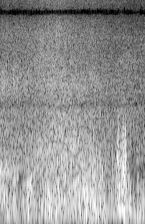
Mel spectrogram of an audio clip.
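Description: Ocean waves wash onto a beach while strong wind buffets the microphone, a loud steady roar with a brief surge of surf near the end.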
